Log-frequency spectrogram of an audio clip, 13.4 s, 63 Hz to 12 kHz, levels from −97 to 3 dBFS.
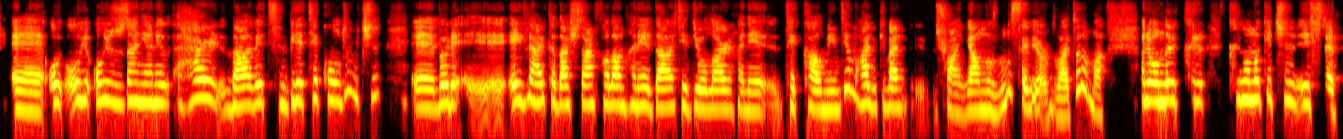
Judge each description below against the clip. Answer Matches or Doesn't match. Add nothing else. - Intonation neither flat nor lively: Matches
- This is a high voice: Matches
